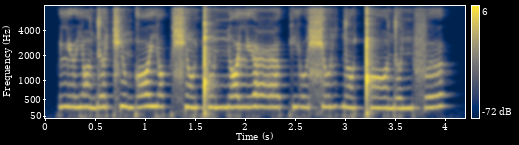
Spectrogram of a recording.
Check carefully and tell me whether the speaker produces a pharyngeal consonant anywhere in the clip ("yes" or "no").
yes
